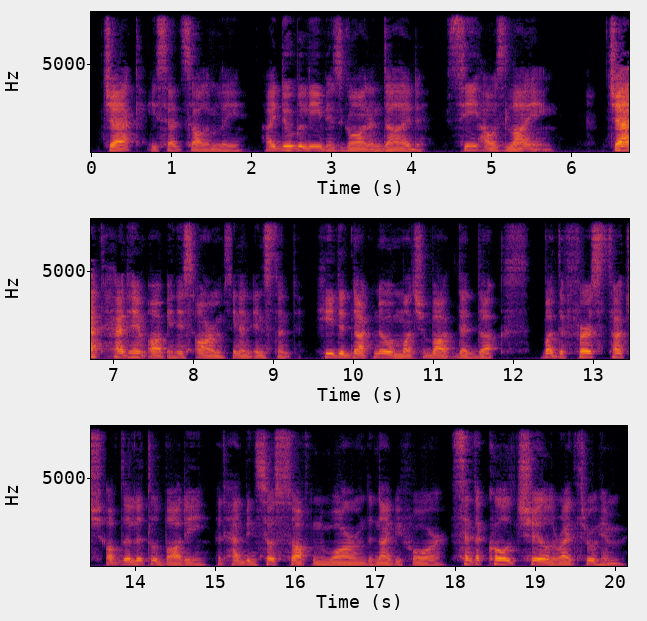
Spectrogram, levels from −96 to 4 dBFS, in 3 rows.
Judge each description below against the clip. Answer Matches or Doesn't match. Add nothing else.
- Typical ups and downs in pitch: Doesn't match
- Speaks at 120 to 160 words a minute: Doesn't match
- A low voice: Matches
